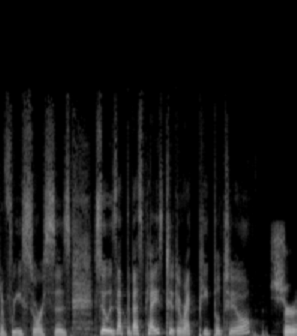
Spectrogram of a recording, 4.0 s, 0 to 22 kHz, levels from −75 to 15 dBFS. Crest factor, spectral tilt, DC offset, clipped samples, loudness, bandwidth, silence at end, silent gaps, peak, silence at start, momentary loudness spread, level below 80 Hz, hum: 18 dB; -4 dB/octave; under 0.1%; under 0.1%; -20 LUFS; 16.5 kHz; 0 s; none; -2 dBFS; 0 s; 9 LU; -46 dBFS; none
